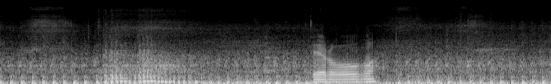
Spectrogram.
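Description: A carbureted Rusi Raider 150 motorcycle engine runs close by with a rapid, throbbing beat that swells briefly midway, while someone talks over it.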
